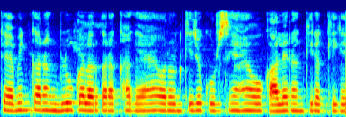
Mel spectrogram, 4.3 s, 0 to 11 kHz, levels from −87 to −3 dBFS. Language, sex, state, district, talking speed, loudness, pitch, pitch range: Hindi, female, Delhi, New Delhi, 275 wpm, -16 LUFS, 195 Hz, 195-200 Hz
